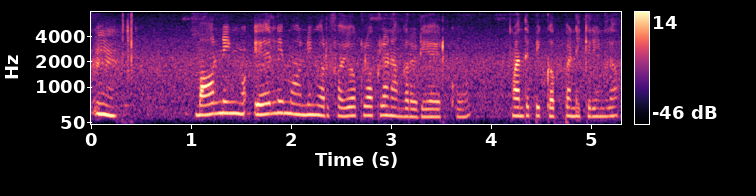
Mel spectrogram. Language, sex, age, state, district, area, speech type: Tamil, female, 18-30, Tamil Nadu, Sivaganga, rural, spontaneous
